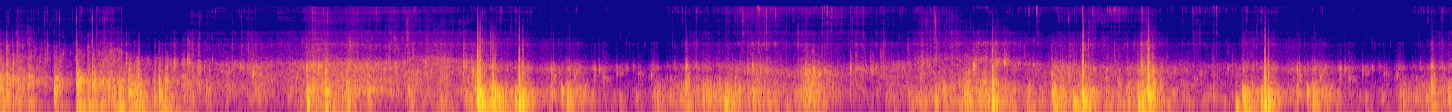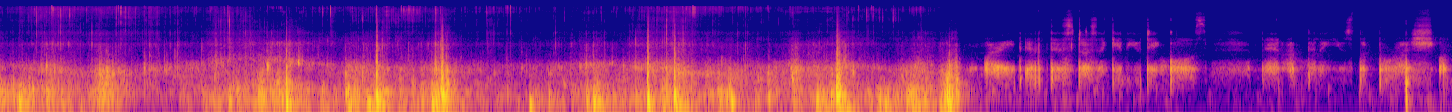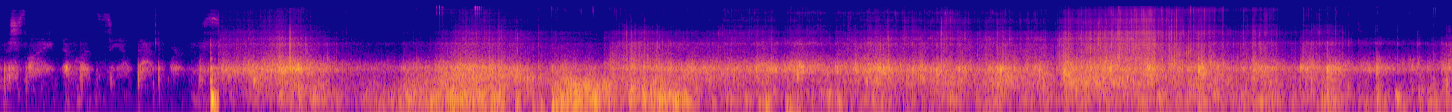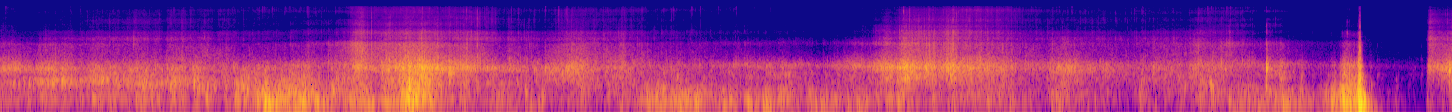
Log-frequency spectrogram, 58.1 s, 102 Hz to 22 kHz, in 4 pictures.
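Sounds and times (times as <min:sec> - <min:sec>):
whispering: 0:24.2 - 0:31.3.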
